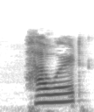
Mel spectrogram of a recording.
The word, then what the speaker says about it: Howard: My name is Howard Clark.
